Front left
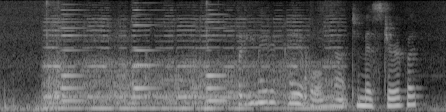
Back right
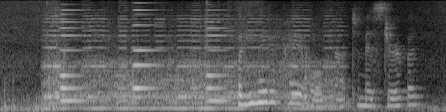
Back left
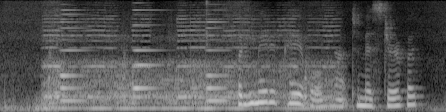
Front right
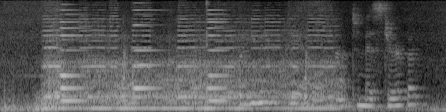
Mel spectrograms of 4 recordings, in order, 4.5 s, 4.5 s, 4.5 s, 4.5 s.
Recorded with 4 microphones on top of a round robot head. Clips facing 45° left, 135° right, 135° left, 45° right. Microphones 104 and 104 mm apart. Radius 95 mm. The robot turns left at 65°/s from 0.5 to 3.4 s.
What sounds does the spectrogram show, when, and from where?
0.6 s a ringtone: 130° right, 2.5 m; by 2.3 s 120° left, 2.5 m
2.4 s a woman speaking: 165° left, 0.5 m; by 4.2 s 95° left, 0.5 m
